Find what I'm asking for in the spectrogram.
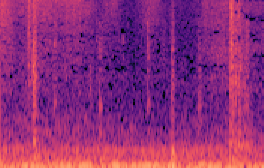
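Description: A front-wheel-drive automatic car accelerating with a spin after a touch of the throttle, leaving the Mercedes-Benz World car park. Its engine is a steady, deep droning rumble broken by a few brief hissing bursts, with no voices.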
